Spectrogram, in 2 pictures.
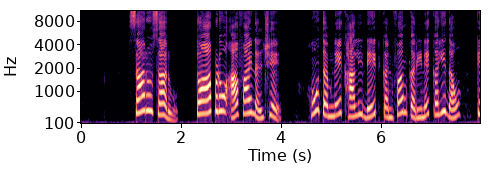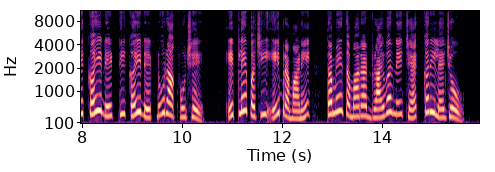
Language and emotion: Gujarati, neutral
